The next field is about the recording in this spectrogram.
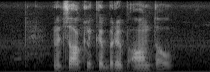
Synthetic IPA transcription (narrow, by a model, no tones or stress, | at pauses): noːtsɑːkləkəbəɾupʰɑːntɐ̰lˠ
